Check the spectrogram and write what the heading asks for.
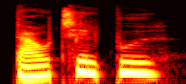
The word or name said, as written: dagtilbud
